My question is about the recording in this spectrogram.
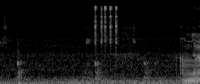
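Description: A socket wrench clicking lightly on the bolt that holds the vapor canister purge valve solenoid as it is loosened: one click at the start and a quick run of clicks about a second in.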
